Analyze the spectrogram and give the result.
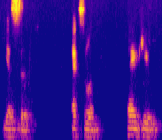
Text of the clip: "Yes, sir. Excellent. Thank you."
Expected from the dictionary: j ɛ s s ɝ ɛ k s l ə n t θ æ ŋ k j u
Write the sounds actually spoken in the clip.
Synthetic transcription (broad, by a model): j ɛ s s ɝ ɛ k s l ə n t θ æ ŋ k j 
